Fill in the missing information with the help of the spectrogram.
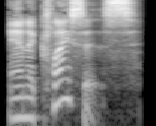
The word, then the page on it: anaclisis: British English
